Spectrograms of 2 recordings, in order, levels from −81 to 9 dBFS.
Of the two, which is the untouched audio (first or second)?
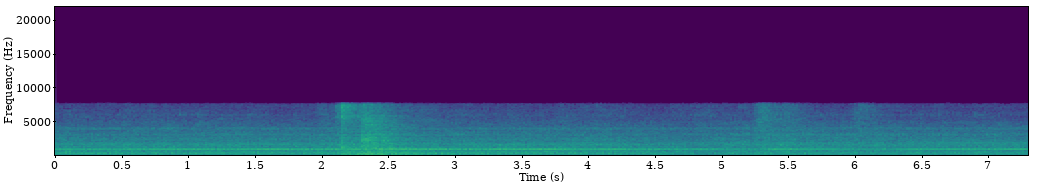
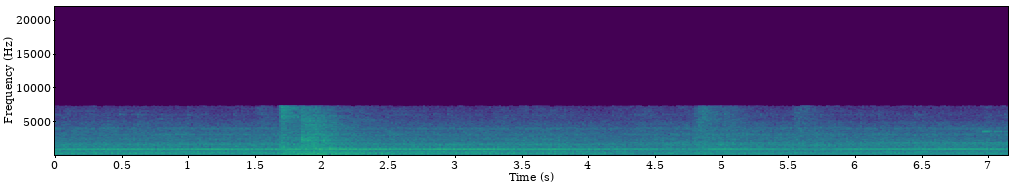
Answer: second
